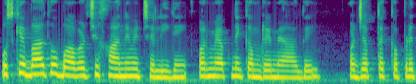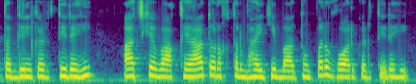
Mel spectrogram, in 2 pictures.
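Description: A woman reading a novel aloud in the first person, steady and measured. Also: medium pitch. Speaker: audiobook narrator.

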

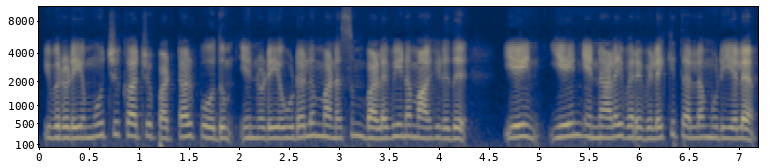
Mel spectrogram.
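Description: A woman's voice: medium pitch, level tone, measured pace, pushed and bright, no echo. A woman reading a storybook, voicing a young wife's anxious, self-questioning inner thoughts. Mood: anguished. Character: guilt-torn young wife, inner voice.

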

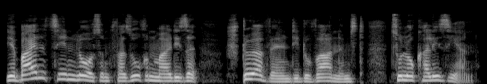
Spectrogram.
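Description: A woman voicing a calm, confident teenage boy who leads his team in measured tones. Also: on the low side, no echo, clean studio sound, close to an everyday voice.

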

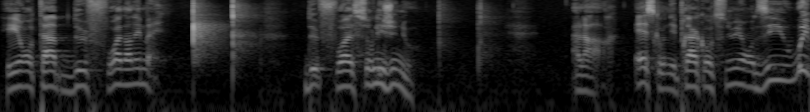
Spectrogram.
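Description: A man with a Québécois French accent leading a gentle exercise class, calm and encouraging, counting down softly. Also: fairly high pitch. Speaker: exercise instructor. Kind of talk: guided seated exercise class. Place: indoors beside a chair.

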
